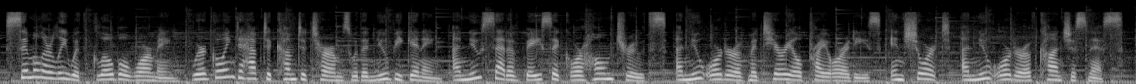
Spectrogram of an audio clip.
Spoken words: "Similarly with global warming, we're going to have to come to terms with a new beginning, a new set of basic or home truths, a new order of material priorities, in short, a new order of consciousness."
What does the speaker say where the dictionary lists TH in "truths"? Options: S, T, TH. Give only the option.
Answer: TH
